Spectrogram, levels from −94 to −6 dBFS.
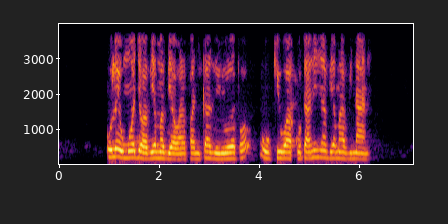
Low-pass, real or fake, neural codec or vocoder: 3.6 kHz; real; none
